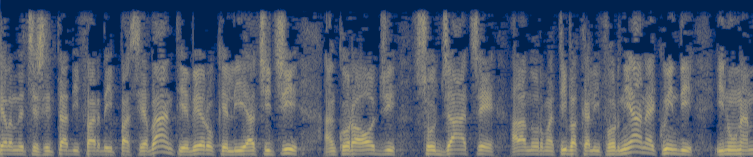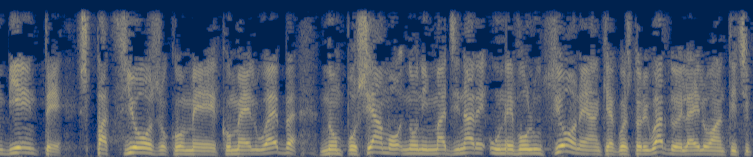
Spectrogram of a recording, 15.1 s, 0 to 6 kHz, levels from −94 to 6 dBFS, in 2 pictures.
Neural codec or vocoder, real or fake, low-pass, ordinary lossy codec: none; real; 5.4 kHz; none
